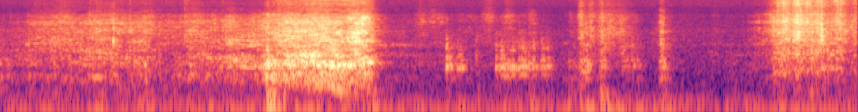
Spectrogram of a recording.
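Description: A rigid cardboard gift box's lid rubbing as it slides off its base, one brief rub about a second and a half in, with faint paper and cardboard rustles around it.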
